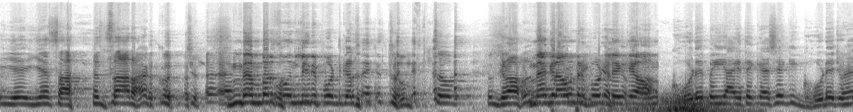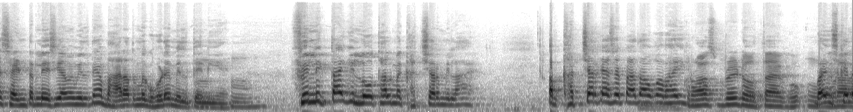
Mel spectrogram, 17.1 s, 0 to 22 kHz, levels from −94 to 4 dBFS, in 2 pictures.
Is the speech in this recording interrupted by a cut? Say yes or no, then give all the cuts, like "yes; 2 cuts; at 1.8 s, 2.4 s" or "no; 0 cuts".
yes; 1 cut; at 6.6 s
